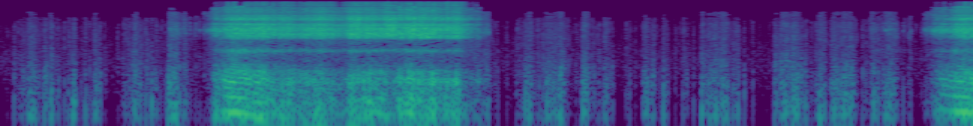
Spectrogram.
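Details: Adult man (husband) asleep: loud, rough rattling snores with harsh snorting bursts between quieter breaths; heavy snoring.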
